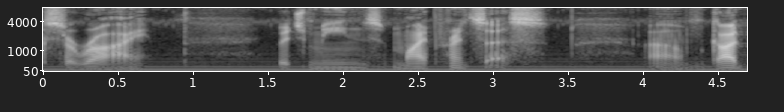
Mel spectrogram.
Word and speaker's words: Sarai: given at birth is is probably pronounced something like sarai which means my princess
